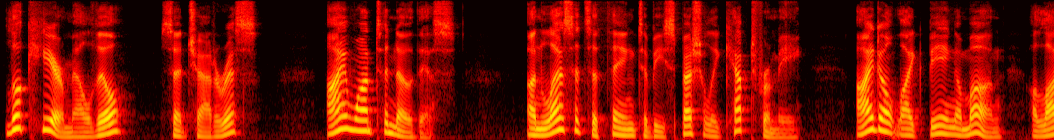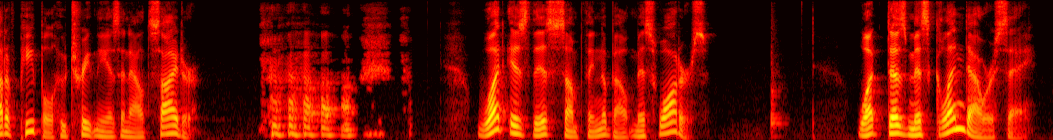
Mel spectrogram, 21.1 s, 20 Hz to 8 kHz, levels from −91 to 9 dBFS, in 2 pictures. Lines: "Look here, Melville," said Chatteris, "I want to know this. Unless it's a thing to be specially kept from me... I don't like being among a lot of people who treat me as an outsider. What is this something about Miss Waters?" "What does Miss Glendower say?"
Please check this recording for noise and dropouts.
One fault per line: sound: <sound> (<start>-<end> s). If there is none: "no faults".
sound: laugh (13.1-14.7 s)
sound: tap (18.3-18.5 s)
